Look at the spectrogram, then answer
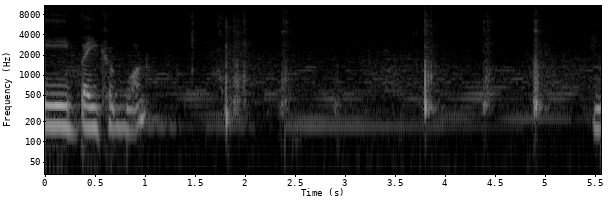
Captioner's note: crunchy chewing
